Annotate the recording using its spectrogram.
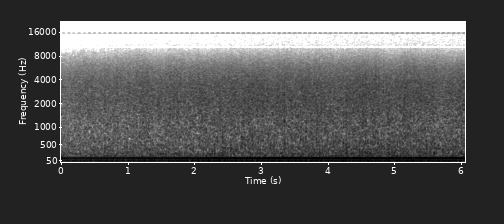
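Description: Steady hiss with a low, constant hum underneath: the background noise of an old film soundtrack between lines of narration, with no other sound.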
